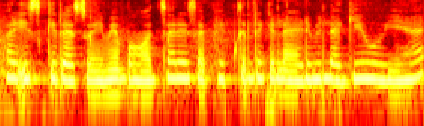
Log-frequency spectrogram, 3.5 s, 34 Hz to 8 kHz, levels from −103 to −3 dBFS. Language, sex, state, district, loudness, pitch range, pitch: Hindi, female, Chhattisgarh, Raipur, -18 LUFS, 245-265 Hz, 255 Hz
